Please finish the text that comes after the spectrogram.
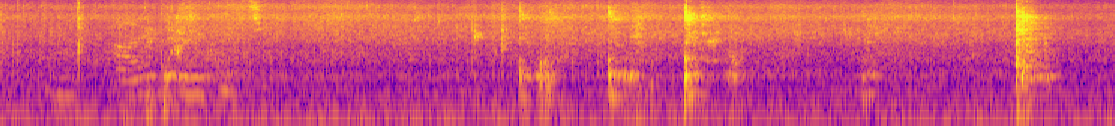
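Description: Egg poriyal gets stirred and fried in a pan, soft sizzling broken by sharp spatula scrapes and taps against the metal, with quiet talking now and then.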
